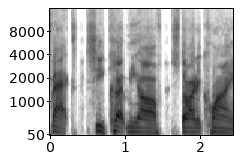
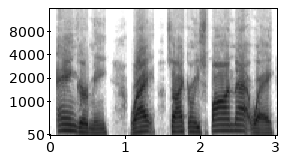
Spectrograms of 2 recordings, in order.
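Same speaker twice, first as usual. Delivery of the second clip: ordinary talk, nothing marked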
